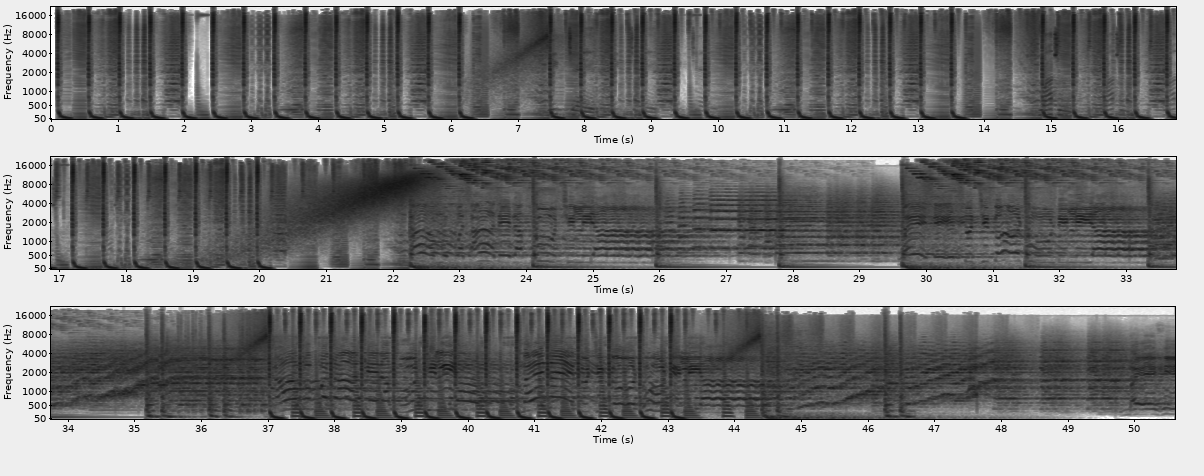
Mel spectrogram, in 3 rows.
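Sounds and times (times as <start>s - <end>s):
Hindi remix song: 0.1s - 50.6s.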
